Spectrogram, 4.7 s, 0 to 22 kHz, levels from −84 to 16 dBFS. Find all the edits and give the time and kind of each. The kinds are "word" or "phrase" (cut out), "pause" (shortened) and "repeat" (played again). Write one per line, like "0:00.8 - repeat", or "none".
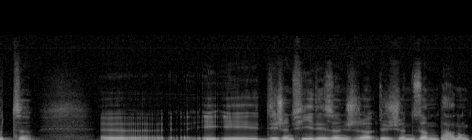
0:03.8 - word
